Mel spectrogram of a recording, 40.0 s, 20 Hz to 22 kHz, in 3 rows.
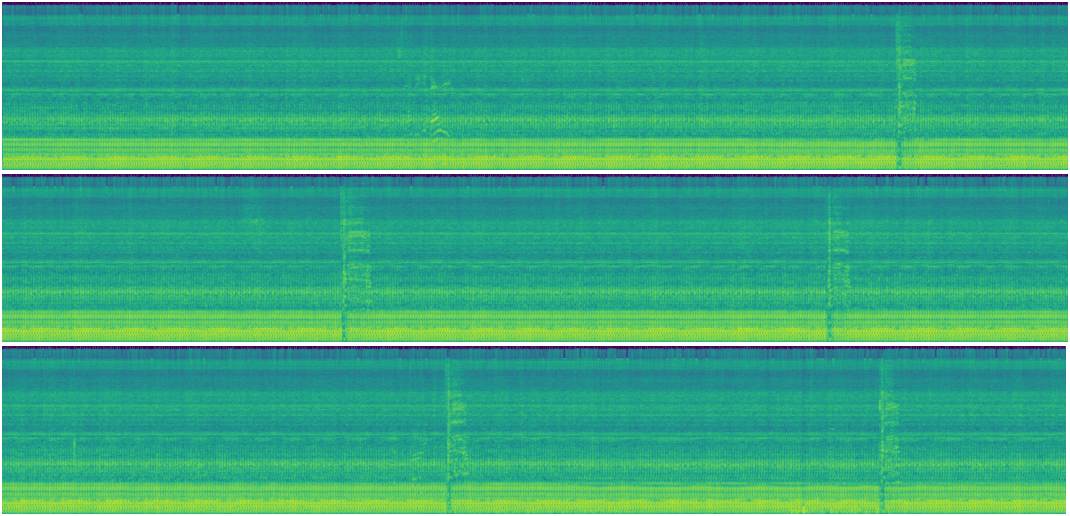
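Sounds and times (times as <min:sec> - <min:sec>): air compressor running: 0:00.0 - 0:39.9.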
